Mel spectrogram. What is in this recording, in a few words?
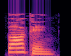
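"balking", British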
